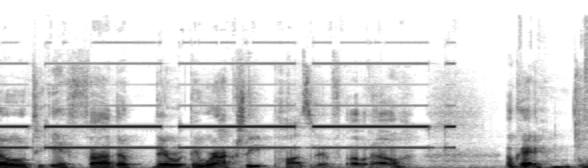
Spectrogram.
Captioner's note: pager goes off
